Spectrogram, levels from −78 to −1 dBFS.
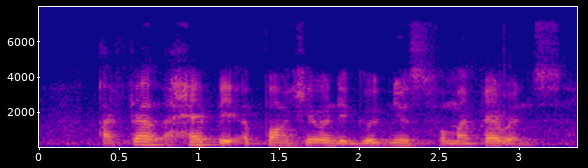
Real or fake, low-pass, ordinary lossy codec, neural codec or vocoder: real; 7.2 kHz; none; none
